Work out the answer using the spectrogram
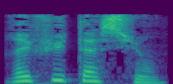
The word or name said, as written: réfutation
